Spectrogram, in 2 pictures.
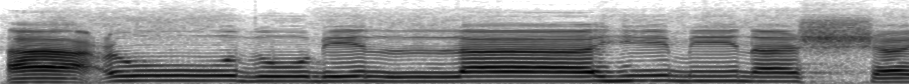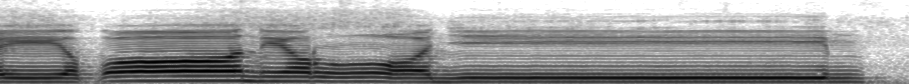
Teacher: Hamzah dan ha di sempurnakan dari pangkal tenggorokan A jadi jangan tidak pas makrojnya maka sempurnakan a ya dari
